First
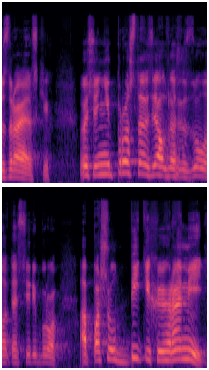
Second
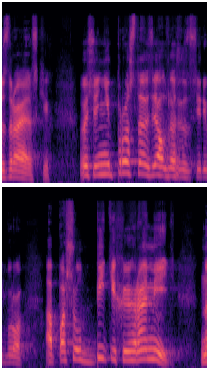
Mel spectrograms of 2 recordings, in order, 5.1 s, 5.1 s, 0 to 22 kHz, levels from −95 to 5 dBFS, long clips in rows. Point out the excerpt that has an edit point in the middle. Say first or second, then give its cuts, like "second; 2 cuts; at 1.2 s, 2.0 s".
second; 1 cut; at 2.3 s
